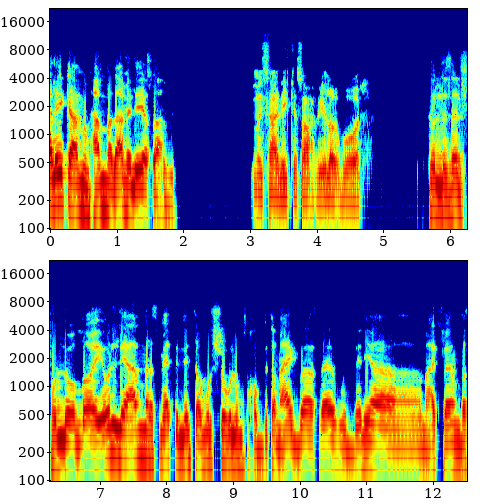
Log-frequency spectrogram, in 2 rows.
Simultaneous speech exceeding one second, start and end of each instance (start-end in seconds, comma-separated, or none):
none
